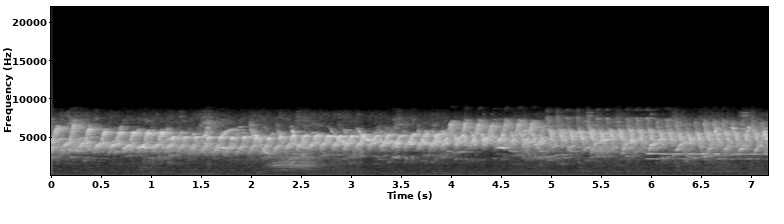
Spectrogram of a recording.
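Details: A crested canary sings in 2012, delivering fast repeated rolls and trills in a high, steady ribbon. A short lower buzzy note breaks in near the middle, then the rapid tour carries on unbroken.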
